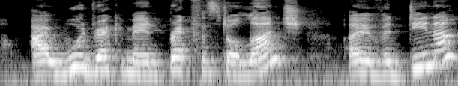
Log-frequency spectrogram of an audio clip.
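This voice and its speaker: With an Australian accent, a woman speaks at a fairly high pitch with ordinary pitch variation. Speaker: midwife answering parent questions. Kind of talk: live Q&A stream. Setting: live video stream. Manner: fast.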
